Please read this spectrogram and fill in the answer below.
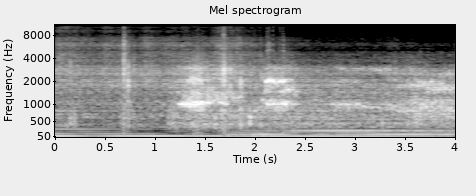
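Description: A car's tyres squealing as it pulls away: two short squeals, a little over a second in and about two seconds in, then a fainter scrub. A steady low electrical hum from the recording runs underneath.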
